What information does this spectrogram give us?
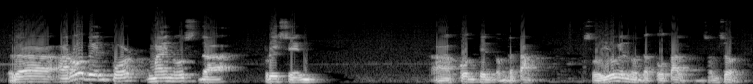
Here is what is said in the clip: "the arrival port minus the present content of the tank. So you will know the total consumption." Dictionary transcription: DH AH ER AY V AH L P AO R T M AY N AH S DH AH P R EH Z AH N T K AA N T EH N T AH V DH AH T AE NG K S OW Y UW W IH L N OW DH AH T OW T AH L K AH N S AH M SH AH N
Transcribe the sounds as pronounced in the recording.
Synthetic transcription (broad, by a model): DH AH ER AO B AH N P AO R T M AY N AH S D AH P R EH S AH N T K AA N T EH N T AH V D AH T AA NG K S OW Y UW W IH L N OW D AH T OW T AH L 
